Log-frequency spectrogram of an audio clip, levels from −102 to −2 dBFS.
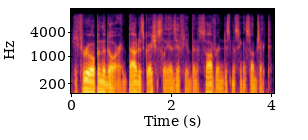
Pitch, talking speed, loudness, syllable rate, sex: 90 Hz, 280 wpm, -18 LUFS, 7.1 syllables/s, male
